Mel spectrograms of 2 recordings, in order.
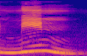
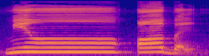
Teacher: Dengungkan, lepas tu bersedia nak sebut qaf. Jangan sebut nun, jangan baca min. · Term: ikhfa hakiki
